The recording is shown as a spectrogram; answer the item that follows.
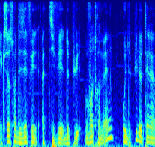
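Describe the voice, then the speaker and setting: The recording is very clean, with a silent background. A man talks at a fairly low pitch. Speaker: gaming let's play youtuber. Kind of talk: let's play commentary. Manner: fast; halting, many fillers.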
